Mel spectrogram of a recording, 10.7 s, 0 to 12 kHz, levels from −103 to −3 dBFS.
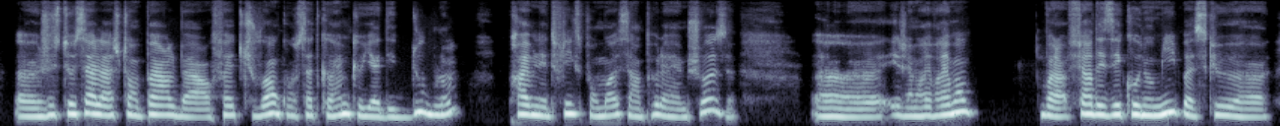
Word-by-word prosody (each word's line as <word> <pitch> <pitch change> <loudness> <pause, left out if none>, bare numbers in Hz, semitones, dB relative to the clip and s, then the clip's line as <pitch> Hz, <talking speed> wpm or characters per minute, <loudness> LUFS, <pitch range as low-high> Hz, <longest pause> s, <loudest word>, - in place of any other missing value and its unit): Heu, 180 -1 -1
juste 215 +5 +1
ça 235 +1 +2
là 205 -2 +2
je 210 - -5
t'en 210 -4 -2
parle, 215 0 +1
bah, 170 -3 -3
en - - -7
fait, 210 +3 -4
tu 195 -2 -8
vois, 220 +5 +2
on 240 - +2
constate 200 -1 -6
quand 195 - -3
même 235 +2 +5
qu'il 200 -4 -3
y 185 - 0
a 170 - -1
des 170 0 -5
doublons. 225 - +1 0.4
Prime, 225 -2 +3
Netflix, 230 +5 +1
pour 195 -4 -6
moi 195 +3 -2
c'est 220 - -7
un 175 - -4
peu 220 +5 -3
la 195 - -2
même 170 -1 -6
chose. 265 -5 -4 0.7
Heu 170 -2 -2
et 210 - -6
j'aimerais 190 0 -1
vraiment, 250 +7 +3 0.6
voilà, 185 -4 0
faire 230 +5 +3
des 215 -1 +3
économies 220 +3 +5
parce 195 -7 -1
que, 215 - -4
heu, 170 -4 -3
205 Hz, 235 wpm, -23 LUFS, 180-225 Hz, 0.7 s, même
